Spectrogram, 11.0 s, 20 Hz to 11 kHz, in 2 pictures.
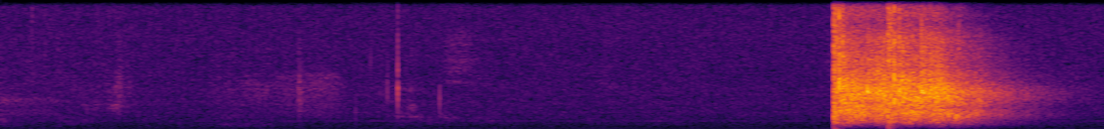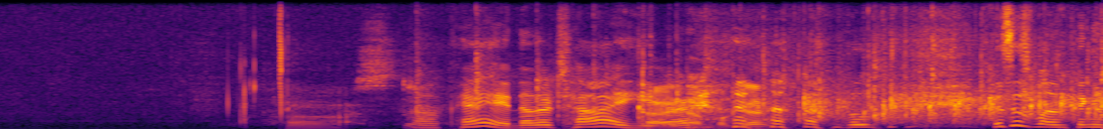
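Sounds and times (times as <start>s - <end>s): pistol shots: 4.2s - 5.2s.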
